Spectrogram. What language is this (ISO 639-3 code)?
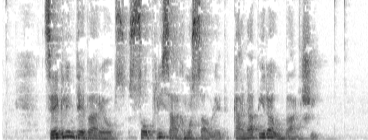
kat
